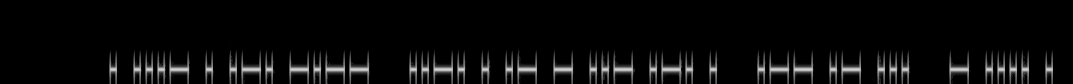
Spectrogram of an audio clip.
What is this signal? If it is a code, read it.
Morse code, heard as a keyed tone, about 20 wpm, 700 Hz. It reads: EVERY FEATURE WAS THE
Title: Sentences from Top 800 Words 20wpm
